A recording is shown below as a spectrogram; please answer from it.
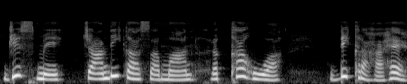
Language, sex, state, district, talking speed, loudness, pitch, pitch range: Hindi, female, Himachal Pradesh, Shimla, 130 wpm, -13 LUFS, 255 Hz, 225-290 Hz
